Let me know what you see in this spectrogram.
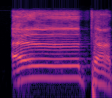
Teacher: Ta itu ujung lidahnya nempel ke gusi, maka nunnya mau ketuk pintu ke gusi. Anta, tapi belum masuk, berarti belum nempel gitu ya. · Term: ikhfa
